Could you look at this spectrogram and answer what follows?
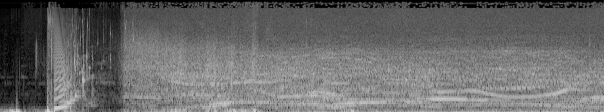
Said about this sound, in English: You hear bearded seals and beluga whales and a couple of walruses. They are all in orchestra together, you know. It is fascinating. And so they are looking for food and stuff like that. And it's under the water.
